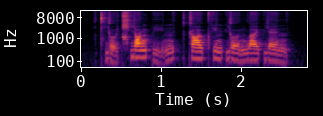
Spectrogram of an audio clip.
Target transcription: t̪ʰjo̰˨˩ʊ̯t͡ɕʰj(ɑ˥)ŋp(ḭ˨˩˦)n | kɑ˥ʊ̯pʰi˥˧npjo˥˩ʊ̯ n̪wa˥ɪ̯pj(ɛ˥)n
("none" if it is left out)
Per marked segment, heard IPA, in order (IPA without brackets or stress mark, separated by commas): ɑ˥, ḭ˨˩˦, ɛ˥˩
